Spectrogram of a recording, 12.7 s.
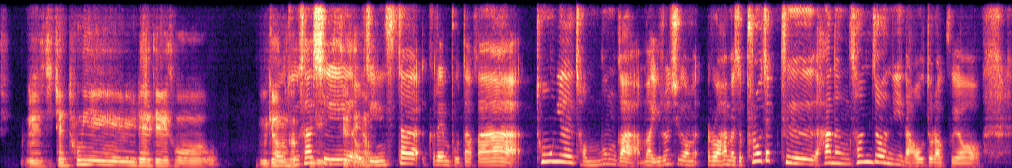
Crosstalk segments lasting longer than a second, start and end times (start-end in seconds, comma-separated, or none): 3.4-4.7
